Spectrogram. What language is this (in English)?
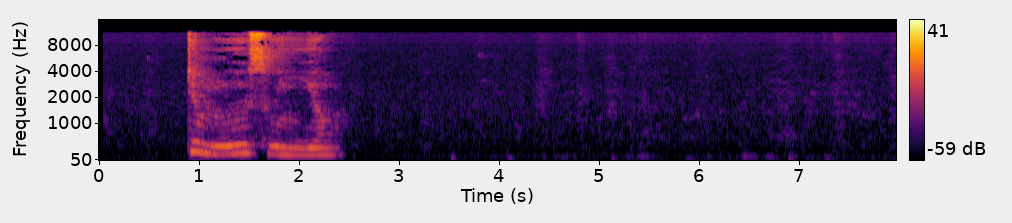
Kom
